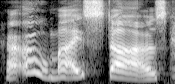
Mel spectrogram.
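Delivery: put-on high, soft, drawn-out old lady. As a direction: play a frail old lady softly exclaiming. Voices startled old lady in retelling.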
